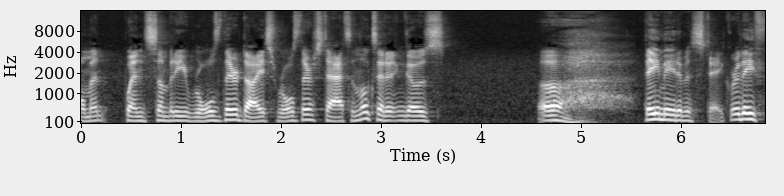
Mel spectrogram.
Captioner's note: beleaguered sigh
